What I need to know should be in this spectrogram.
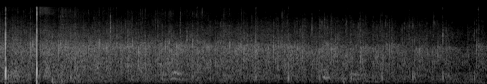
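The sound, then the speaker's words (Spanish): An audience breaks into sustained applause, a dense steady wash of clapping hands that holds evenly for several seconds before easing off slightly at the end. “¿Por qué no das una ofrenda de palmas, hermano querido y santo?”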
